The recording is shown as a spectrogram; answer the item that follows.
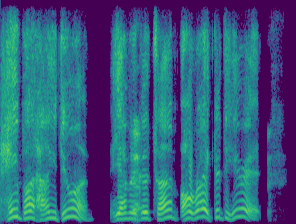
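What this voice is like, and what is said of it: Exaggerated, insincere friendly voice. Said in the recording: “Your impression makes it sound so disingenuous”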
